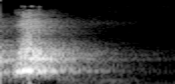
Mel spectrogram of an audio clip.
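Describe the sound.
A female dog barks once on command, a single short, sharp bow-wow that quickly fades to silence.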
